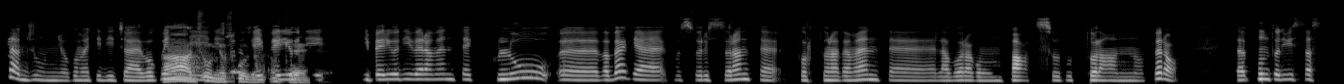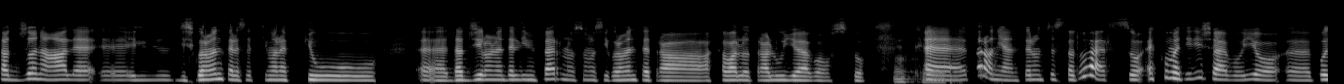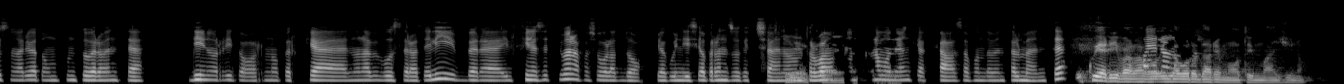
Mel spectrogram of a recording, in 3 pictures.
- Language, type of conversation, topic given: Italian, podcast, Che cosa ne pensi del lavoro da remoto?
- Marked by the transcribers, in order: distorted speech; tapping; static; other background noise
